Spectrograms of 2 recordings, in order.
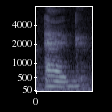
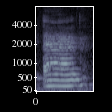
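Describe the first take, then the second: First: The vowel sounds like the one in beg. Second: The vowel sounds like the one in bag. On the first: "or egg, E G G" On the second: "writing A G G, which would be ag"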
